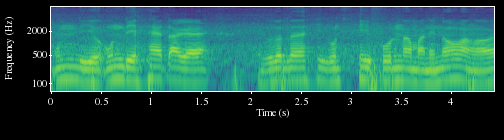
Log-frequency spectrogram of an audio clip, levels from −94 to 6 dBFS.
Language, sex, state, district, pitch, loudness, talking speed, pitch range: Chakma, male, Tripura, Unakoti, 120 Hz, -15 LUFS, 150 wpm, 115-125 Hz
